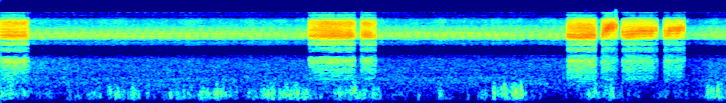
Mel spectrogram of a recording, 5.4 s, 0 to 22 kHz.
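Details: Tsukutsuku-boshi cicada recorded around 17:26 on 12 August 2013 while being caught by bare hand: loud, hissing, high buzzy bursts, some broken into quick pulses, over a steady cicada drone, with rustling and handling noises low down.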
